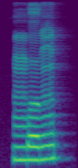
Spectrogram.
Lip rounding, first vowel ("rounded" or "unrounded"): rounded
